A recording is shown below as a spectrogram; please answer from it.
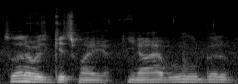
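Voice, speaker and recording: A man's voice: fairly low pitch, fairly even intonation, fast talker, darkish tone, a little hiss or hum. A man in his sixties telling a rambling, casual story full of fillers and asides. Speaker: vlogger.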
